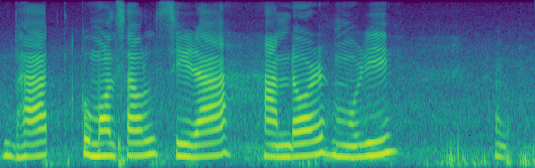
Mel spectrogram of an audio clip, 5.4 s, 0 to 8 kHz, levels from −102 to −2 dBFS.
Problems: constant background noise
